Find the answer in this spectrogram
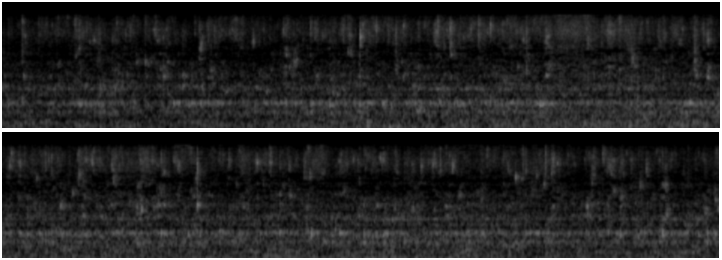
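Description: Water trickling steadily in a crab tank, with many small drips and splashes.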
